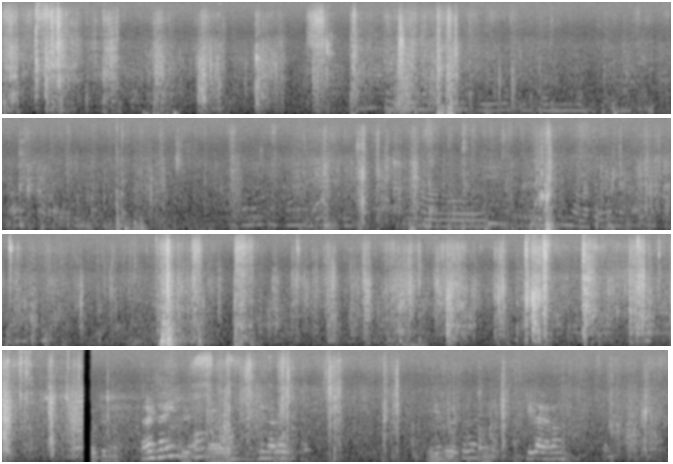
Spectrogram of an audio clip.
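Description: Shoes scuff and scrape on rock as someone climbs.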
